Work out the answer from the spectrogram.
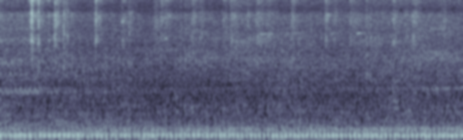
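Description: A small motorcycle engine running steadily at low revs, a low, even engine note with no change in speed.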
